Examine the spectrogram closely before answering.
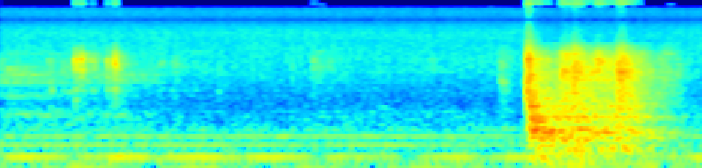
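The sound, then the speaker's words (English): A heavy jail door slams shut with a single loud bang near the end, its clatter ringing briefly before fading, after several seconds of quiet low hum with no talking. “Close it.”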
